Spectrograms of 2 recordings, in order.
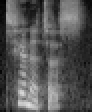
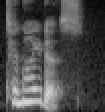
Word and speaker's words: tinnitus: tinnitus, while I insisted that it is pronounced tinnitus. Well, tomato or tomato, we are both right. You can say either, but hopefully you don't have to deal with the intrusive, annoying problem yourself.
